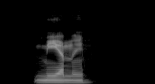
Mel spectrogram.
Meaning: inflection of ме́на (ména): 1. genitive singular 2. nominative/accusative plural
- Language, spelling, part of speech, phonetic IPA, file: Russian, мены, noun, [ˈmʲenɨ], Ru-мены.ogg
